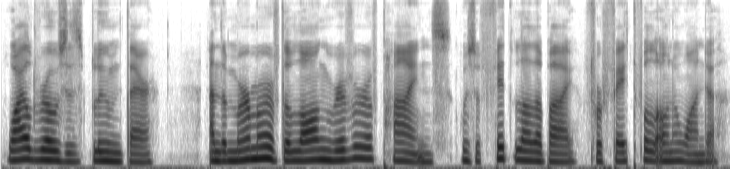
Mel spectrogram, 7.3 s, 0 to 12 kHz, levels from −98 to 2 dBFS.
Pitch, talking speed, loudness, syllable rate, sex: 185 Hz, 165 wpm, -17 LUFS, 4.9 syllables/s, female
